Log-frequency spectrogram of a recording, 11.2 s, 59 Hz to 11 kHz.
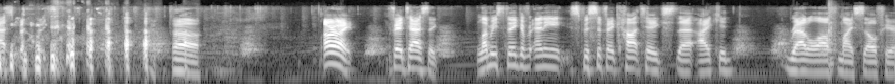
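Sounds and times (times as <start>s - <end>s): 
speech: 0.0s - 1.2s, 4.2s - 11.1s
laughter: 0.0s - 2.5s
dog barking: 2.9s - 3.4s, 4.6s - 5.8s, 9.2s - 10.0s.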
